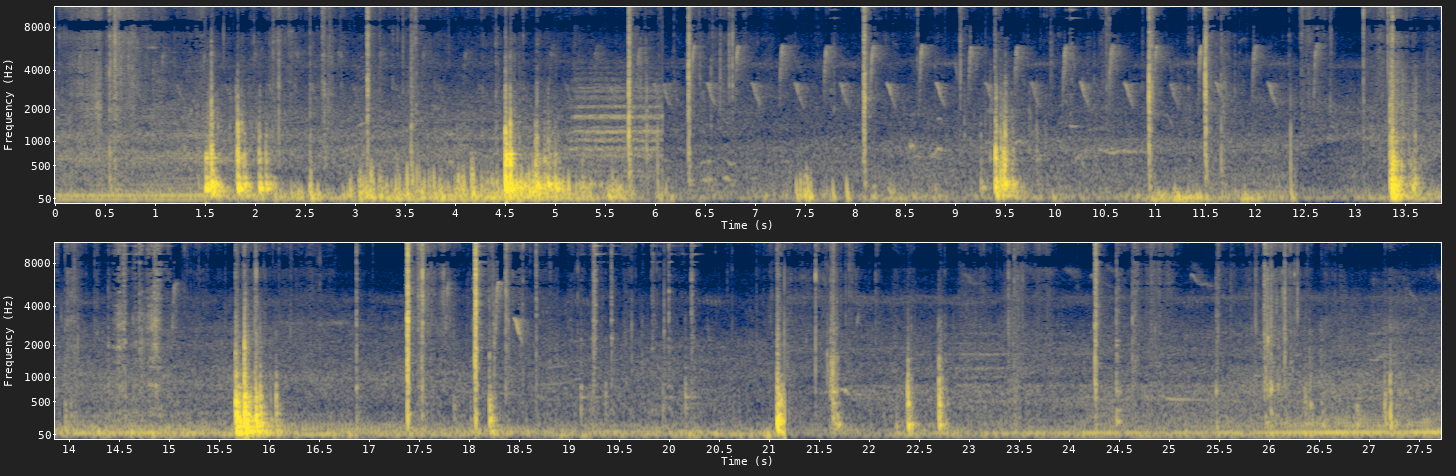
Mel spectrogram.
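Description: Irregular chopping knocks and thuds, a dozen or so sharp strikes spread out with pauses between them. Birds chirp faintly.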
